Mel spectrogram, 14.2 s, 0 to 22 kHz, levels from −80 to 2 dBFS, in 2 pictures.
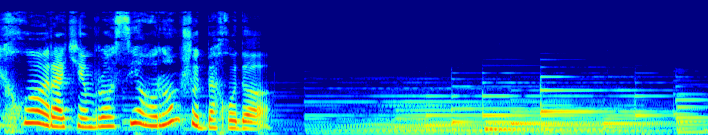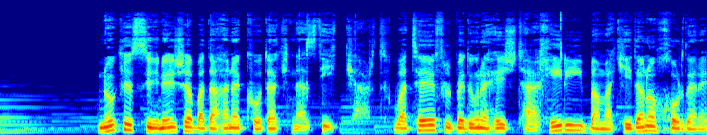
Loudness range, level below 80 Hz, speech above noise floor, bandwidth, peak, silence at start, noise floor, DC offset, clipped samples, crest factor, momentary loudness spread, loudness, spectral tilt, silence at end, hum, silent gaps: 10 LU; -50 dBFS; 33 dB; 15.5 kHz; -4 dBFS; 0 s; -50 dBFS; under 0.1%; under 0.1%; 16 dB; 16 LU; -19 LUFS; -6.5 dB/octave; 0 s; none; none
